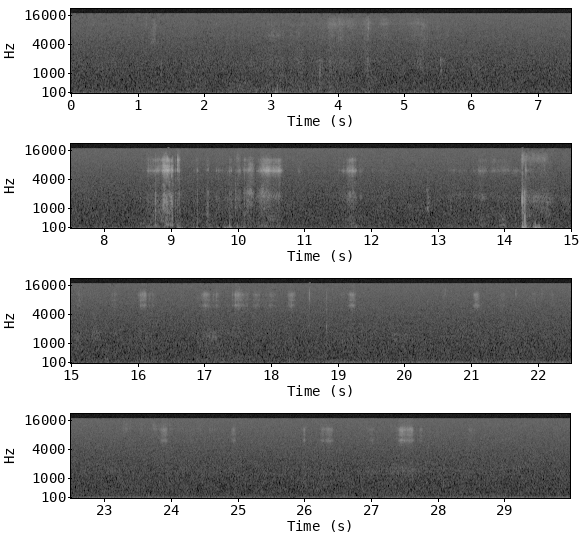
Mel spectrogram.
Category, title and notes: Sound effects > Human sounds and actions
My using my vibrator on my tight wet pussy
moan, orgasm, pussy, sex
